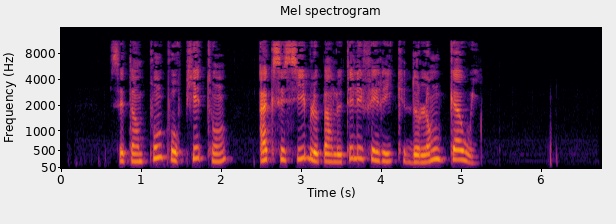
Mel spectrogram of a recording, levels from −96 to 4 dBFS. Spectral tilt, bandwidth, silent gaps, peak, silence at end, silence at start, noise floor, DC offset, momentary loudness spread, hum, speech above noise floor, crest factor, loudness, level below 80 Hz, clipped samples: -3.5 dB/octave; 11.5 kHz; none; -4 dBFS; 1.6 s; 0.65 s; -77 dBFS; under 0.1%; 9 LU; none; 52 dB; 22 dB; -25 LUFS; -82 dBFS; under 0.1%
